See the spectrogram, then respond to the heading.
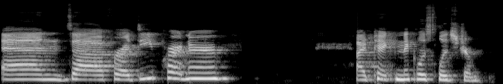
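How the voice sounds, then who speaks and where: With a Canadian Prairies accent, a woman talks at a fairly slow pace in a fairly high pitch. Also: long, frequent pauses. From northern Manitoba, Canada (small Métis community). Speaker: professional hockey player. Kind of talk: casual interview.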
